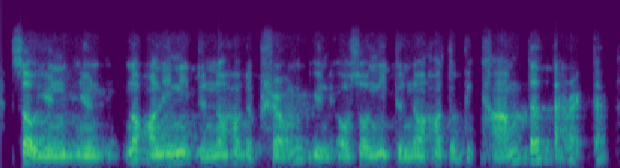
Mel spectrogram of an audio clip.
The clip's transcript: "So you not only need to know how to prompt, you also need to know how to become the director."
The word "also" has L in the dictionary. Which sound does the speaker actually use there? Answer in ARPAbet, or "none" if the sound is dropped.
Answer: L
